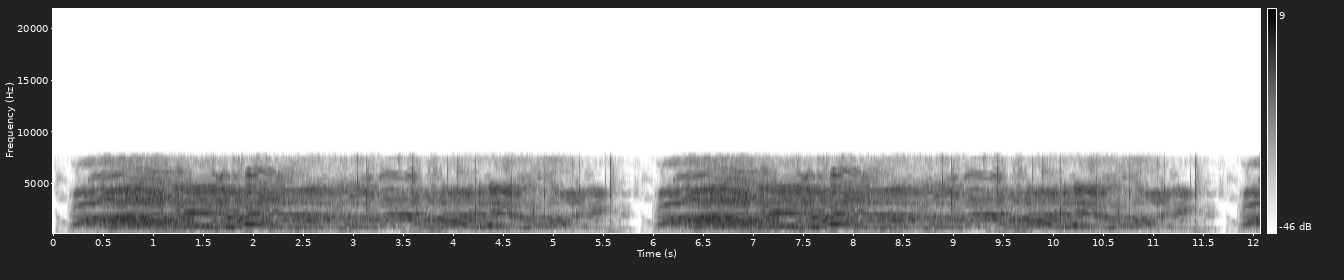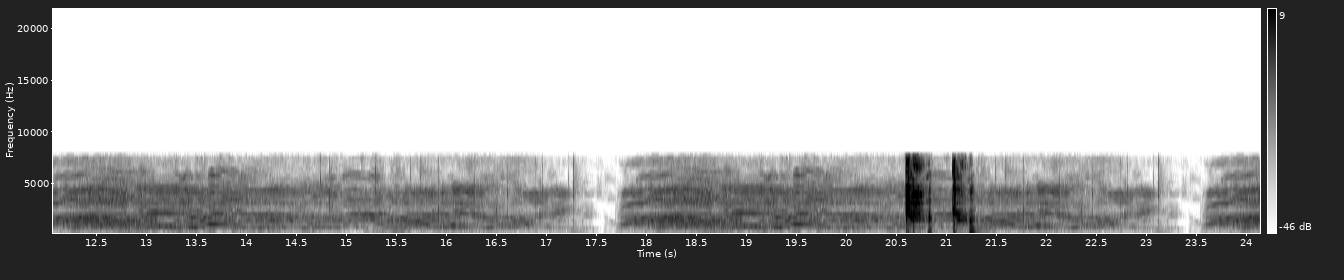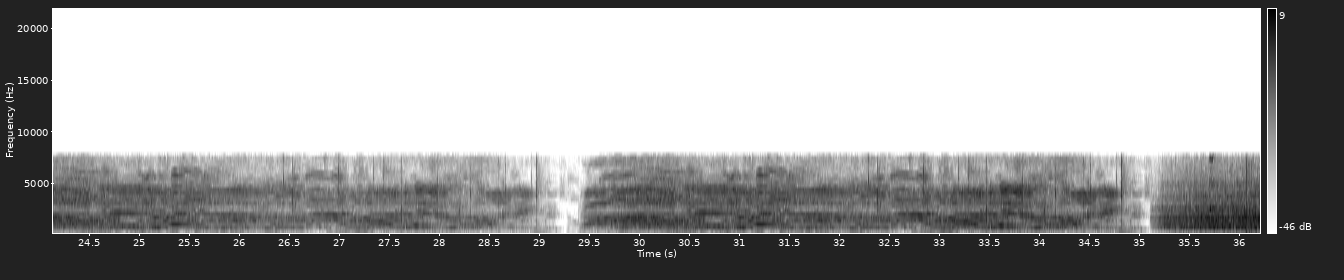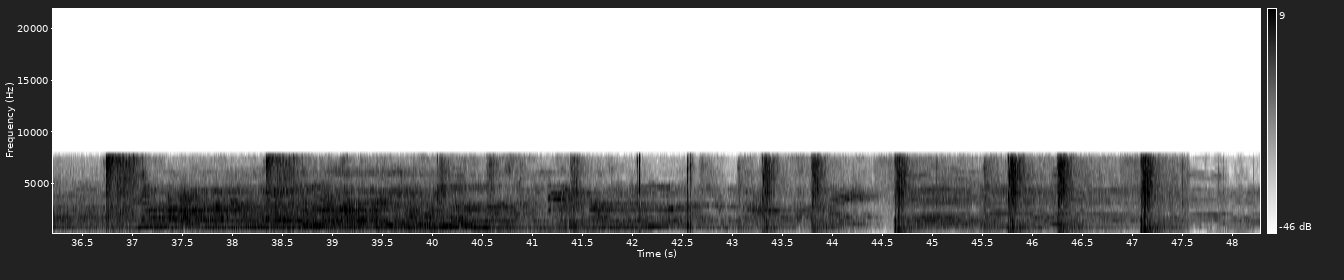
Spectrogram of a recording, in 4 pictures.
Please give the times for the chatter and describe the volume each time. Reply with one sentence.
You can hear the chatter from 0.0 to 48.2 s, getting louder.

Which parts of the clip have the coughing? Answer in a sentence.
The coughing can be heard from 20.6 to 21.4 s.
